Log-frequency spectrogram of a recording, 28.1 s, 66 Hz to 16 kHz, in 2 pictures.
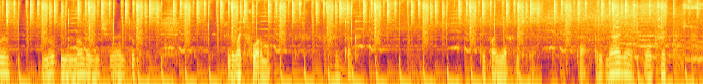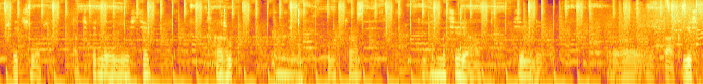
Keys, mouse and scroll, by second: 0.3-10.4 drag, 0.3-0.9 scroll down 1, 11.8-12.4 drag, 13.1 right click, 15.4-16.3 drag, 16.4 click, 17.6-21.8 drag, 23.2 n, 23.7 scroll up 1, 25.6-26.3 scroll down 1.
